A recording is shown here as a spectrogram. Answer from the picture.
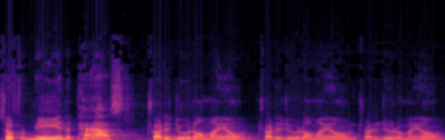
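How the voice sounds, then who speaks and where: A man with an American accent speaks at a fairly quick pace with ordinary pitch variation. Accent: Missouri accent, comes out sometimes. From Missouri. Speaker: business executive and speaker. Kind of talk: Q&A answer at a talk.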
